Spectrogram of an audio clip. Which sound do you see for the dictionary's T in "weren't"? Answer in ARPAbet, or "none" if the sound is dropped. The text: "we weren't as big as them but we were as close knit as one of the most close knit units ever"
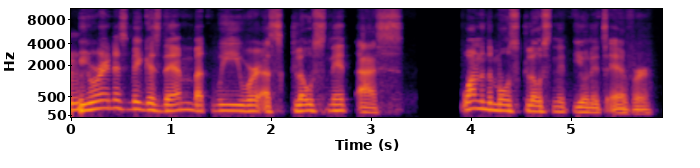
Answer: none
